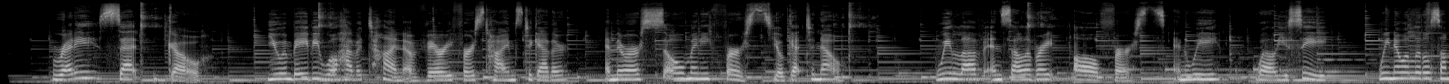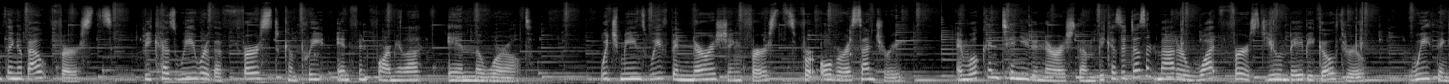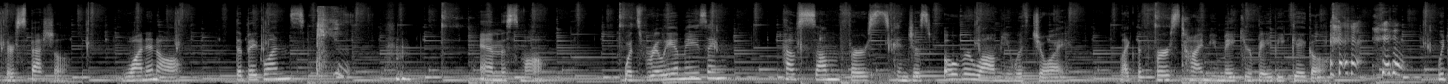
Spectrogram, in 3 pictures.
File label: Nestle English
